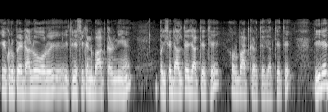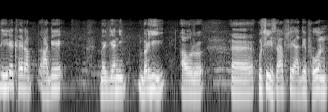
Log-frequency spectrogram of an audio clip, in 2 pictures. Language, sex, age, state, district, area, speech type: Hindi, male, 60+, Uttar Pradesh, Hardoi, rural, spontaneous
